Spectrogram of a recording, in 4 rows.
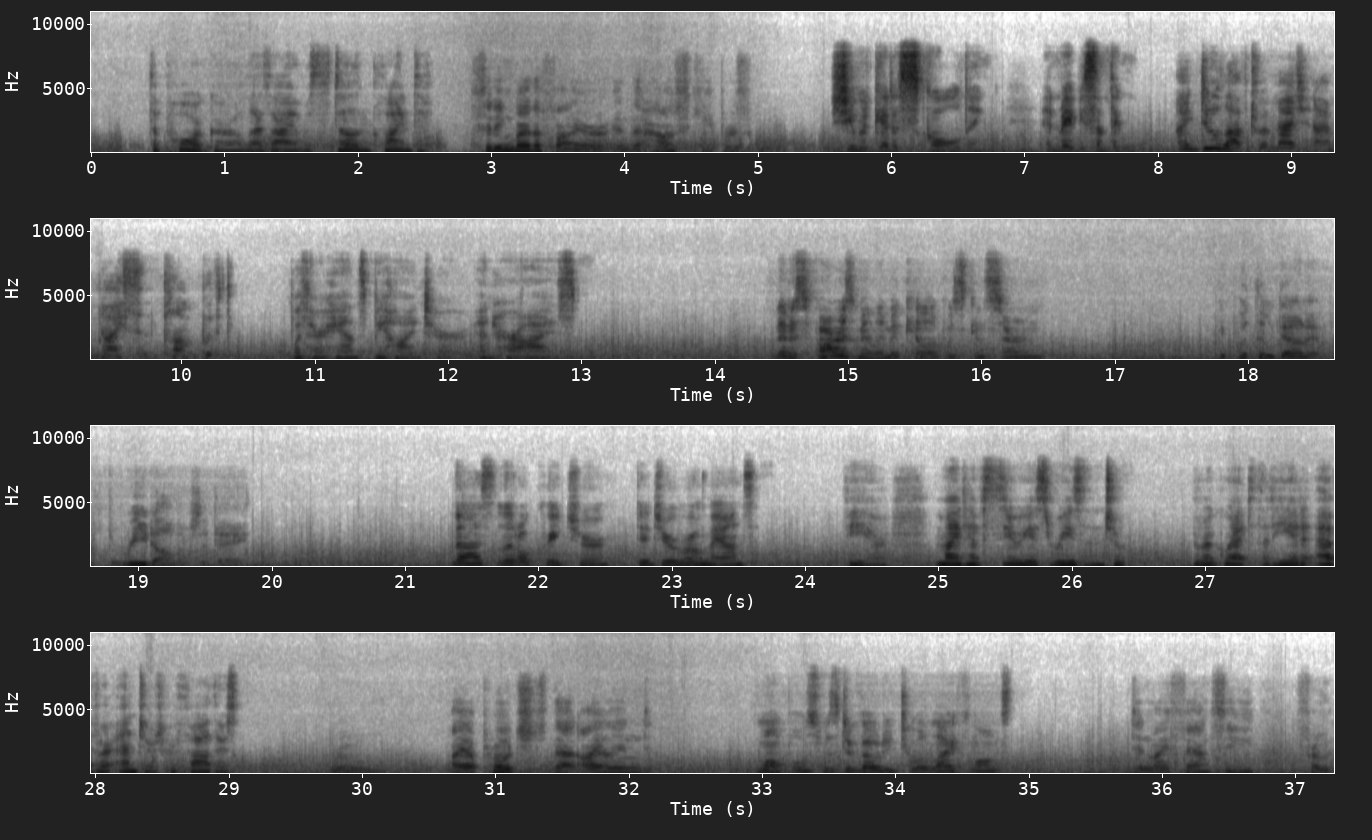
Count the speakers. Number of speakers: eight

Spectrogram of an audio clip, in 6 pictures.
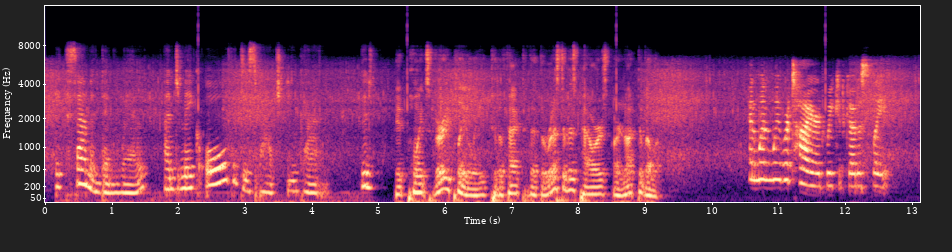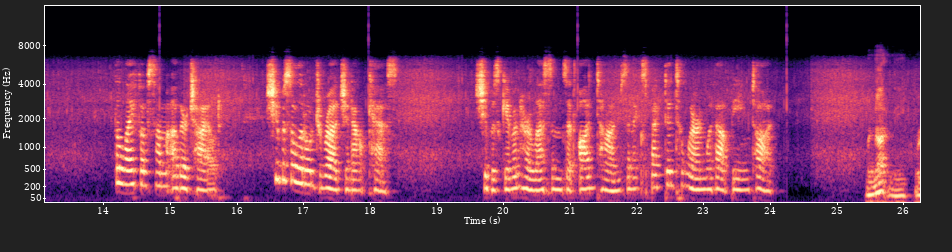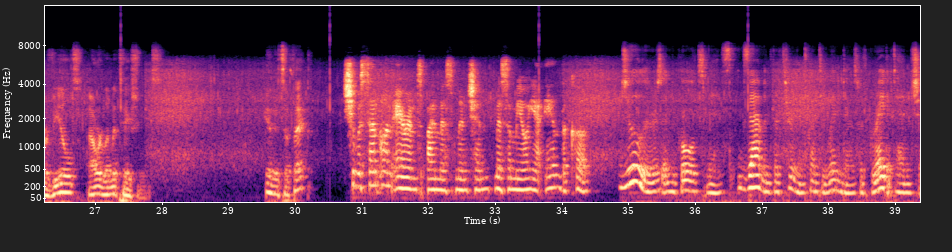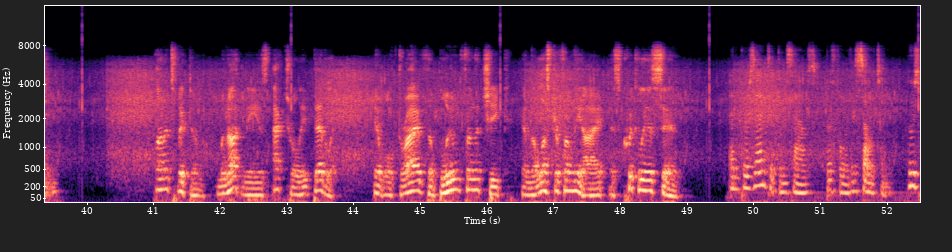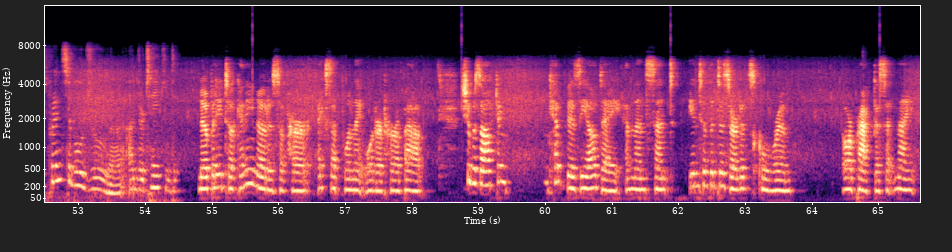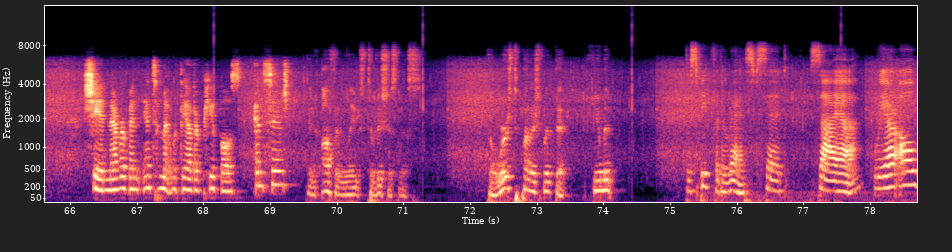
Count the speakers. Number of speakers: three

